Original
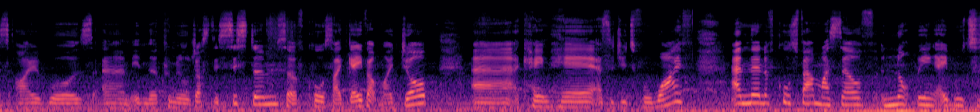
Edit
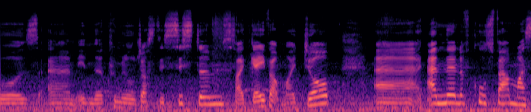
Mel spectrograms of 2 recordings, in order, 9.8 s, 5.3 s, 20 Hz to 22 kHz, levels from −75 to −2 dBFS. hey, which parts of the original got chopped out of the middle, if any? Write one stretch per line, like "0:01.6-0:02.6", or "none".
0:02.9-0:03.3
0:05.2-0:07.3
